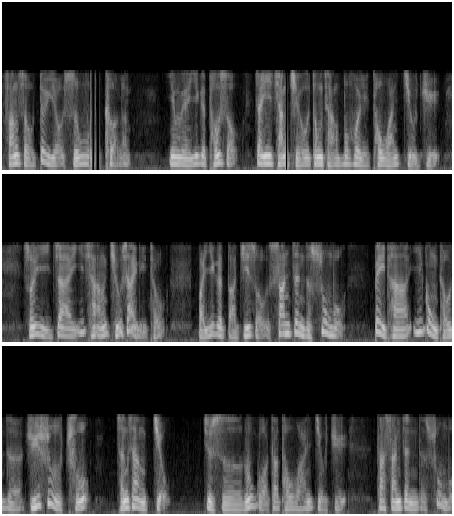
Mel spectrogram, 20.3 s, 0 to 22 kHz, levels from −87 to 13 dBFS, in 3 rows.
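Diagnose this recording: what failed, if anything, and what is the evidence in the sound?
Network packet loss filled with silence: packets were dropped and the receiver played silence instead. From 1.3 to 1.46 s, 120 ms of speech vanishes in hard-edged gaps up to 60 ms long. A 40 ms hole follows at 4.24 s, fitting 20 ms packets.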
